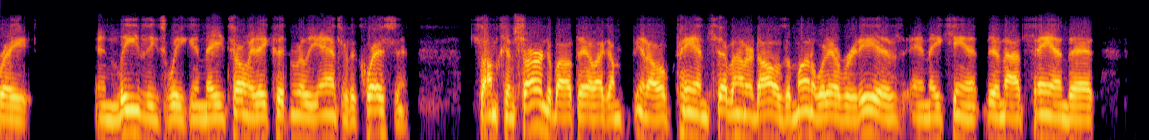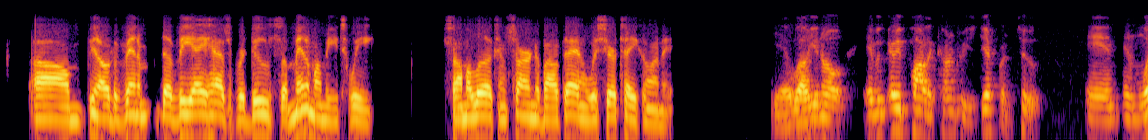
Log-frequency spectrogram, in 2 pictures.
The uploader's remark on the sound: Gold Club Q&A Call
